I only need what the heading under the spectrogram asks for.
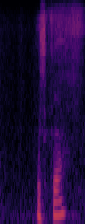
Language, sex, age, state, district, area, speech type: Hindi, male, 30-45, Madhya Pradesh, Betul, rural, spontaneous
